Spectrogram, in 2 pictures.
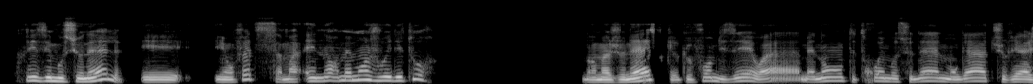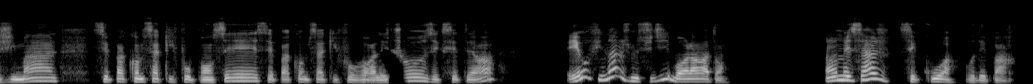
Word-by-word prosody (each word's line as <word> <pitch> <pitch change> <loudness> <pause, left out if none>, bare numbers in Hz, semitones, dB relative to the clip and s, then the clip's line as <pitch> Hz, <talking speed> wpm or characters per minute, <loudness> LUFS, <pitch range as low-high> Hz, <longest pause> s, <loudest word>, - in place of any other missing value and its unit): très 175 -2 +1
émotionnel 150 - +4
et 110 -2 0 0.2
et 115 - 0
en 110 - +1
fait, 225 - -4
ça 115 -2 -8
m'a 120 0 0
énormément 180 +6 +2
joué 175 -1 +2
des 175 0 +3
tours 220 0 -4 1.5
dans 110 -1 -1
ma 110 0 +5
jeunesse 130 - +5
quelquefois 110 +8 -5
on - - -1
me - - -1
disait: 145 +6 -1
«Ouais 70 - 0
mais 115 - -1
non 165 +5 +1
tu 155 - -19
es - - -11
trop 155 - -6
émotionnel 145 +2 -1
mon 125 -5 +1
gars, 150 +4 +1
tu 145 -5 -7
réagis 115 -1 +1
mal, 155 +6 +1 0.3
c'est 120 - -3
pas 135 +4 0
comme 130 +1 +2
ça 135 0 -1
qu'il 120 -3 -10
faut 120 0 -2
penser, 150 +10 +1
c'est 125 -6 -5
pas 105 - -4
comme 115 +2 -3
ça 110 - -3
qu'il 105 0 -12
faut 110 -2 -4
voir 105 -1 0
les 100 -1 0
choses 160 -4 -3
et 110 - -2
cetera». 110 - -3 0.7
Et - - +4
au 330 - 0
final, 270 - +1
je 155 - -3
me 150 - +3
suis 140 0 -9
dit: 235 +7 -1
«Bon 130 - +3
alors 130 0 +4
attends, 95 -8 -2 1.0
un 170 +5 +3
message 205 +3 +3
c'est 125 -5 -4
quoi 115 -6 0
au 100 - -6
départ?» 95 0 -5
135 Hz, 190 wpm, -23 LUFS, 110-165 Hz, 1.5 s, ma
